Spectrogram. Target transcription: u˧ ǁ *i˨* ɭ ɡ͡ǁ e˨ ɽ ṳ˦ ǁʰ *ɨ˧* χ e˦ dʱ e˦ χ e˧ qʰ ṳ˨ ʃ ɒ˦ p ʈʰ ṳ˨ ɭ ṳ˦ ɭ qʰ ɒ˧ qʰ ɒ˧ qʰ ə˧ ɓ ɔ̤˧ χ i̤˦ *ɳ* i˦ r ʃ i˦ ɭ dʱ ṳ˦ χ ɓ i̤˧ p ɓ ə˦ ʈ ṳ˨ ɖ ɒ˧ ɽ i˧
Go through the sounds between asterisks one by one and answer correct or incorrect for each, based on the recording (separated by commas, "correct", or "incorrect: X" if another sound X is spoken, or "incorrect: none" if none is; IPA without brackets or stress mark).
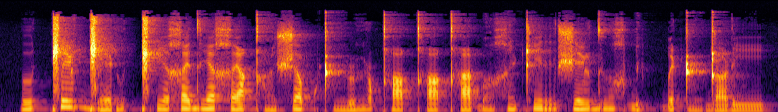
incorrect: i˦, incorrect: i˧, incorrect: ʈʰ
